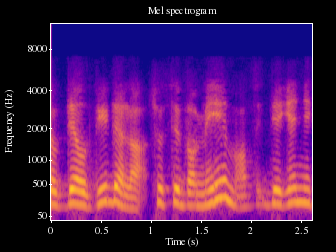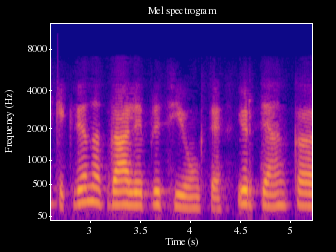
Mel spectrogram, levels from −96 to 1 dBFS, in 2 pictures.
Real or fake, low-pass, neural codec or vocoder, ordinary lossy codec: fake; 7.2 kHz; codec, 16 kHz, about 1 kbps, DyCAST, with the encoder's durations; AAC, 32 kbps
